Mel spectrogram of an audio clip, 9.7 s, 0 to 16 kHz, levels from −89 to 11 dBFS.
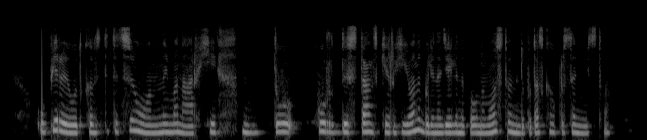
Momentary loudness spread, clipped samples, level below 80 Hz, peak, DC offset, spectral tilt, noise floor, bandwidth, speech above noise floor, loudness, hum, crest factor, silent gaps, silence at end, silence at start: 10 LU; under 0.1%; -80 dBFS; -26 dBFS; under 0.1%; -5.5 dB/octave; -76 dBFS; 8 kHz; 36 dB; -41 LUFS; none; 16 dB; none; 0.55 s; 0.6 s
